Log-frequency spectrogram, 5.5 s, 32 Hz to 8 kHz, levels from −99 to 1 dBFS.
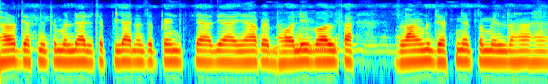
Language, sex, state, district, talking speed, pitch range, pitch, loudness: Hindi, male, Haryana, Charkhi Dadri, 250 wpm, 140-145 Hz, 145 Hz, -17 LUFS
